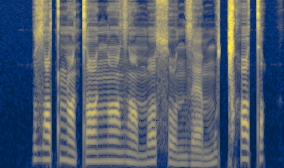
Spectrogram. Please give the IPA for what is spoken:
zˤ ø˧ tˤ ŋ ĩ˩ t ɑ˧ ŋ ɑ̃˧ zˤ æ̃˩ m ø˧ sˤ u˩ n z æ˩ m u˥ ǀʰ ɯ˥ tˤ

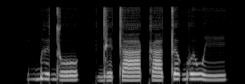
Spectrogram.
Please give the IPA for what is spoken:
ɓ ɨ˦ d o˧ | d e˨ t aː˧ k a˧ t ə˦ ɡʷ ɨ˦ w iː˧

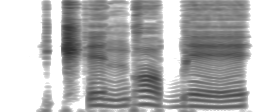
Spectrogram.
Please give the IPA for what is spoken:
t͡ʃʼ ɪ˧˩ ŋ ɡ ɔ˥˩ b e˧˩˧

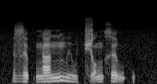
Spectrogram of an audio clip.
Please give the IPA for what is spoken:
z ə˨˩ p̚ ŋ a˨˦ n m ɨ̤˨˩ w t͡ɕ ɔ̰˧˥ ŋ x ə̰˧˨ w ʔ

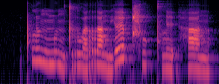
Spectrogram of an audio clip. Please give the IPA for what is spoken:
pʰ l ɯ˧ ŋ m ɯ˨˩ ŋ t r u˩˦ a̯ r a˨˩ n j ɛː˥˩ p̚ t͡ɕʰ u˨˩ k̚ pʰ l e˨˩ ʔ h a˧ n

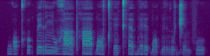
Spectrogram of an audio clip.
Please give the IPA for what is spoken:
w ɔ˨ kʰ ʊ˦˨ k͡p e˦ r ɲ u˦˨ ɣ aː˦˨ pʰ aː˦ ɓ ɔ˦˨ tʰ e˨˦ kʰ ɛ˦ b e˦ ɾ ɪ˨ ɓ ɔ˨ ɓ ɪ˨ r u˨ d͡ʒ e˨ n f u˦

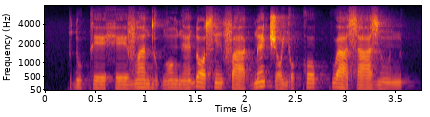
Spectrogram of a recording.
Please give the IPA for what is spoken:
ɗ u˨ k eː˨ h eː˨ v ã˧ d u˨ ɡ ɔ̃˧ ɡ ɛ̃˨˦ ɗ ɔ˧ s ĩ˧ f aː˨ ɡ͡b ɛ̃˦ t͡ʃ ɔ˨ j o˧ k oː˦ p kʷ aː˦˨ s aː˧ z ũ˧ n

